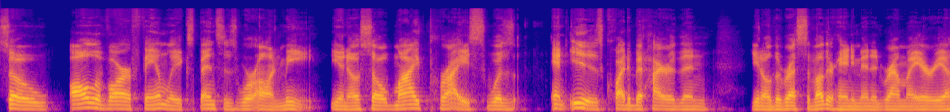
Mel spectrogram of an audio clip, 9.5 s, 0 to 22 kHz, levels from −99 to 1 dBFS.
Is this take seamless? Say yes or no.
yes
